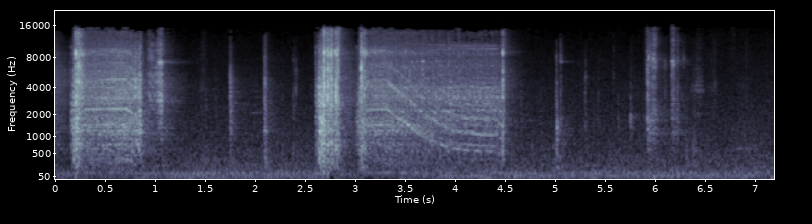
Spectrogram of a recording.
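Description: Red cordless ratchet spinning out the 10 mm bolts of a timing chain tensioner on a Ford 5.4L 3V engine. It makes two runs: a short one near the start, and a longer one of about two seconds from roughly the third second, whose whine falls in pitch as it winds down.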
